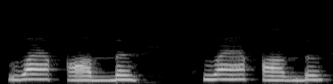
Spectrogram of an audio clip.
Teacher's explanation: قاف جو ہے وہ موٹا کر کے ادا کریں گے، با پہ قلقلہ ہوگا ۔ وقب، وقب، آواز یعنی پلٹ کر آئے گی۔ وَمِن شَرِّ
